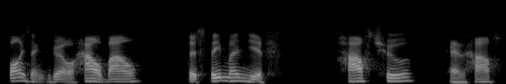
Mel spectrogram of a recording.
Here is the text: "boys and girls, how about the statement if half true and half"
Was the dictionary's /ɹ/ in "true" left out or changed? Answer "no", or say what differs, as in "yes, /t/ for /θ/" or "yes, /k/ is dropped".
yes, /ɹ/ is dropped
